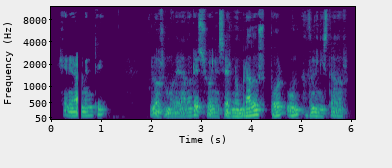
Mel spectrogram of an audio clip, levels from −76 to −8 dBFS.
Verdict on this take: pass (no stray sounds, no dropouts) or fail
fail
